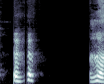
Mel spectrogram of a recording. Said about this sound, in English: Big yawn.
